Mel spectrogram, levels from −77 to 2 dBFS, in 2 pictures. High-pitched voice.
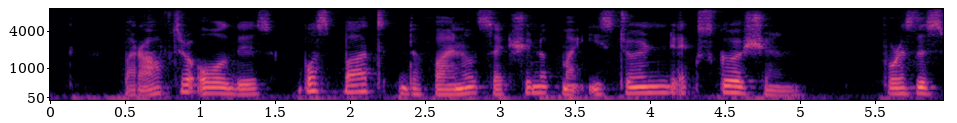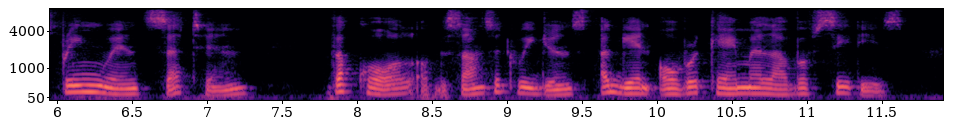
No: medium, 145 Hz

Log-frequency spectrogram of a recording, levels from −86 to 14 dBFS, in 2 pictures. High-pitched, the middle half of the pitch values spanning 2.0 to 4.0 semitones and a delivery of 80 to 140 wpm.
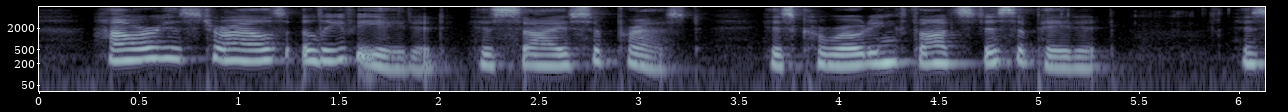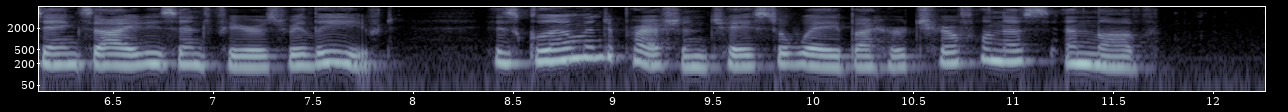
No: high, 195 Hz; average, 4.6 semitones; slow, 135 wpm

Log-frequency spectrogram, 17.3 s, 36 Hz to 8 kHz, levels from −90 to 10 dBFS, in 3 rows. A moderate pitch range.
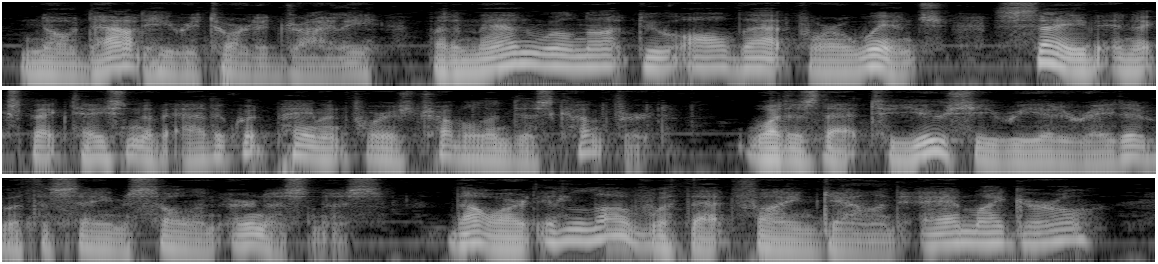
No: wide, 5.9 semitones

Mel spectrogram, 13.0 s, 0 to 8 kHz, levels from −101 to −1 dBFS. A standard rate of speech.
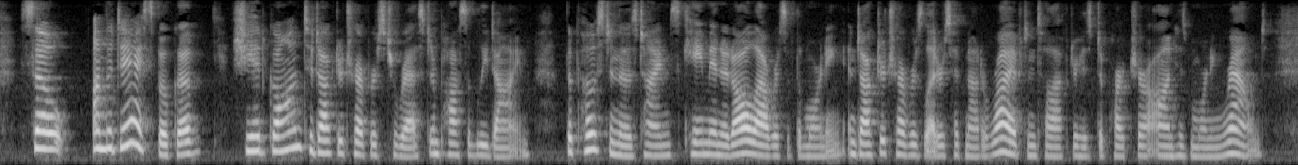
No: fast, 215 wpm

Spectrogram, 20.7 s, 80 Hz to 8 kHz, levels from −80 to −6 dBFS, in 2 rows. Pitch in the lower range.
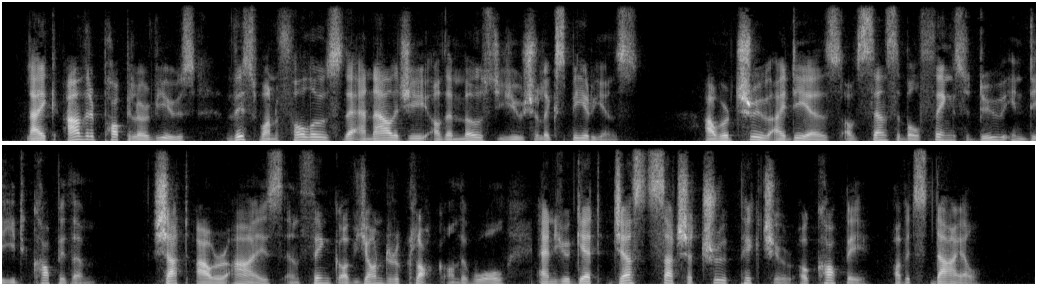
Yes: low, 115 Hz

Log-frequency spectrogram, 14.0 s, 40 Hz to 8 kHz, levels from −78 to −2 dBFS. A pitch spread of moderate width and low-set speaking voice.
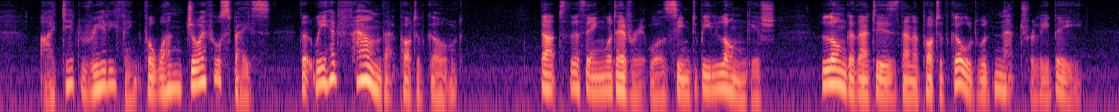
No: wide, 6.6 semitones; low, 105 Hz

